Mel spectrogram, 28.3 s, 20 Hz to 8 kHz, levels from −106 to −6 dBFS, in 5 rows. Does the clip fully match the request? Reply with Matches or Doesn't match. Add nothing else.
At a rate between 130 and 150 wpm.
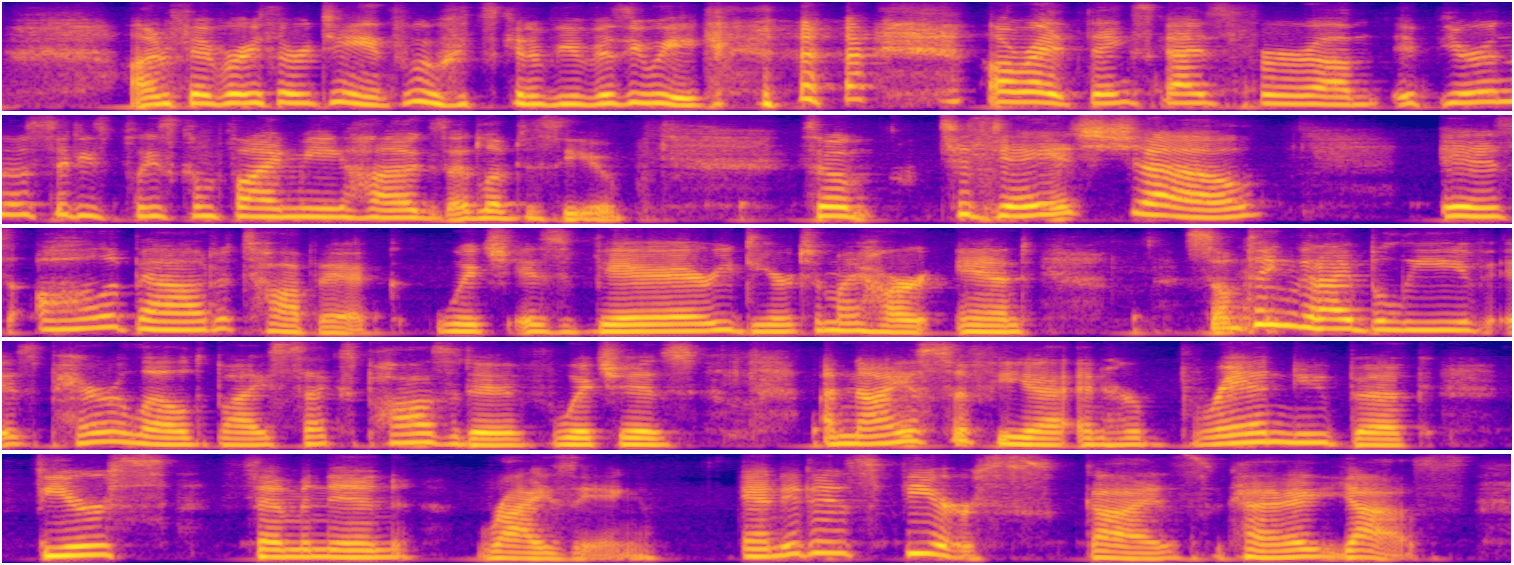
Doesn't match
